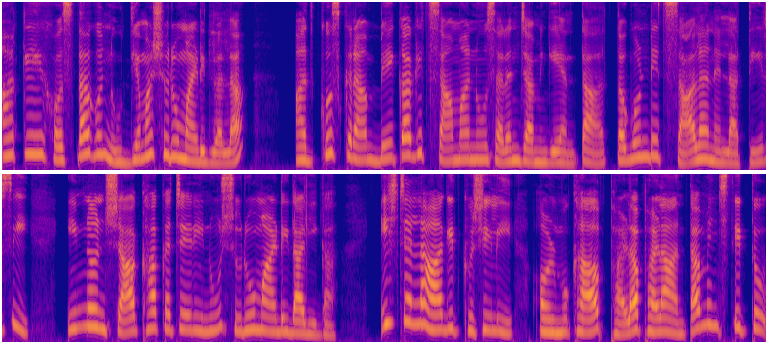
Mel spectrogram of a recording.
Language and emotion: Kannada, happy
